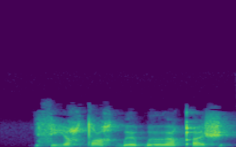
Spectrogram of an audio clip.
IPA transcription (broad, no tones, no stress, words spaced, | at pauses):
siːχtˤɵːχɡ͡bəː ɓɤːqʼɛʃ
